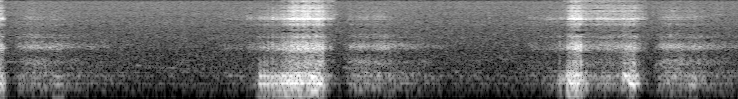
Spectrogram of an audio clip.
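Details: Rough, rattling snores on each in-breath with quieter out-breaths between, heard three times, from a sleeping male; snoring.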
